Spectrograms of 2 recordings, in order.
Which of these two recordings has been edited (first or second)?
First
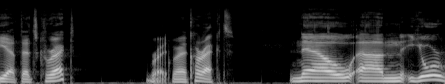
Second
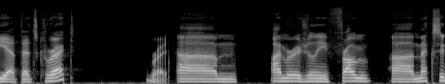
second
